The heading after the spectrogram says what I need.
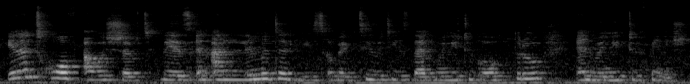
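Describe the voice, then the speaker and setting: A young woman talks through nursing school advice in an earnest, instructive vlog, stacking up lists of tasks. Her voice sits mid-pitch and comes from a little way off the mic. The room is echoey. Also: a little mellow, slight background noise. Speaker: nursing student vlogger. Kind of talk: advice vlog talking to camera. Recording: roomy, slightly distant mic.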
